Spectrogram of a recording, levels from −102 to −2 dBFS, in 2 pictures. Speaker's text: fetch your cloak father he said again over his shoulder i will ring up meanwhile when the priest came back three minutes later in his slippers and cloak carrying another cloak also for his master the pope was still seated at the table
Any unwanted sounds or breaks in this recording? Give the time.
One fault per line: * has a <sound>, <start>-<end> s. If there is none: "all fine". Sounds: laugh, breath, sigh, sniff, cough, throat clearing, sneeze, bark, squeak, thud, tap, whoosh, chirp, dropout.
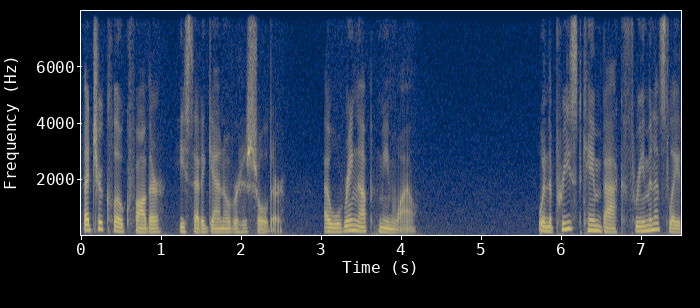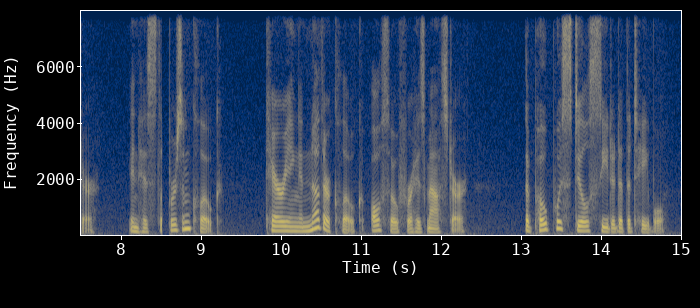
* has a dropout, 8.5-8.6 s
